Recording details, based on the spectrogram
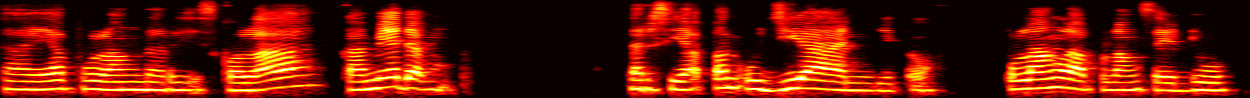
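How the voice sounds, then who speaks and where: Young woman caller from Sumba, mid-pitched, casual story, muffled lo-fi call audio. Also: unhurried. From Sumba, Indonesia. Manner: storytelling with many fillers. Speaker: caller sharing a testimony. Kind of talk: casual spoken testimony.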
